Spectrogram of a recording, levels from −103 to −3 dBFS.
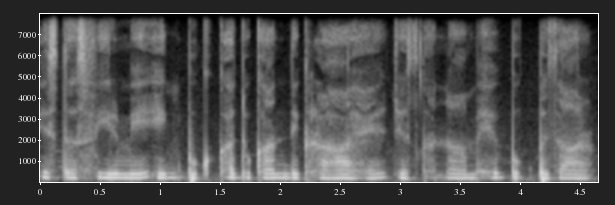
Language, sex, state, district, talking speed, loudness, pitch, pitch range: Hindi, female, Assam, Kamrup Metropolitan, 205 wpm, -20 LUFS, 205 Hz, 195-215 Hz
